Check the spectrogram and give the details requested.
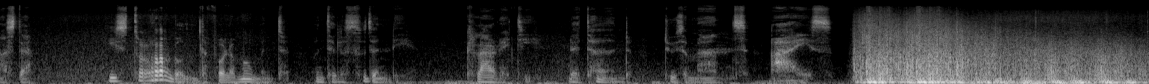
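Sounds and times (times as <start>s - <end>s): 
speech: 0.1s - 0.5s, 1.1s - 9.2s
continuous barrage of cannon fire: 8.6s - 11.4s.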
